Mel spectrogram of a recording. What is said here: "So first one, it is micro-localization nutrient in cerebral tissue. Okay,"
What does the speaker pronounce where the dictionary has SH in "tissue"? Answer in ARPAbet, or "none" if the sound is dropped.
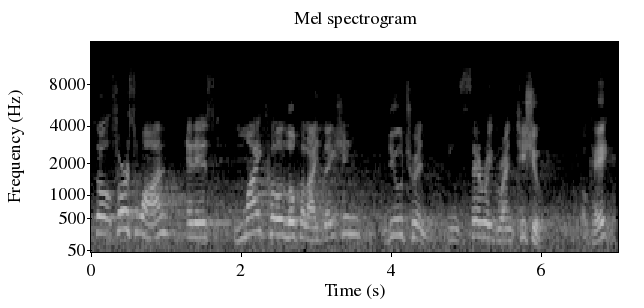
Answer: SH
